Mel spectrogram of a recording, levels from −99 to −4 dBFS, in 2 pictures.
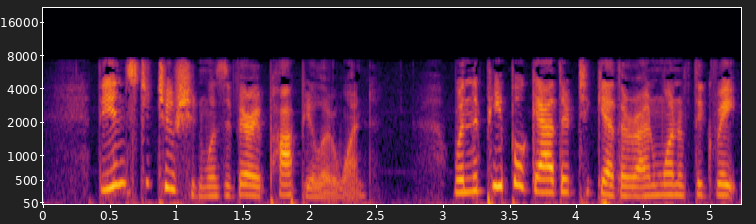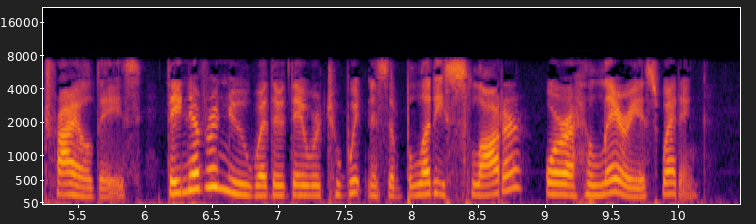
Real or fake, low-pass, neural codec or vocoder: real; 7.2 kHz; none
